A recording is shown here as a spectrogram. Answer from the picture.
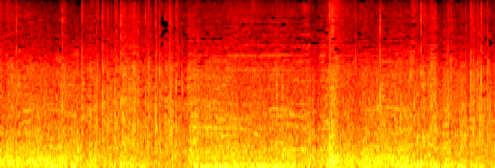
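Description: Fireworks display: a continuous crackle of many shells bursting over a low rumble, with louder bangs at the very start and about four and a half seconds in.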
